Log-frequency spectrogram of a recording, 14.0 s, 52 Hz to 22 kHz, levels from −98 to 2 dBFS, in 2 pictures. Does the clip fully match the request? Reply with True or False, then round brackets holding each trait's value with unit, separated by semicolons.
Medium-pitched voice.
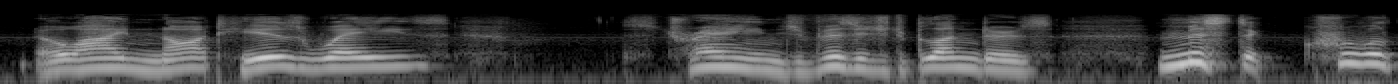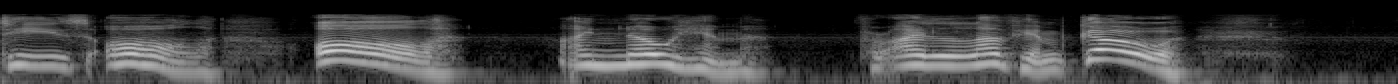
True (175 Hz)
